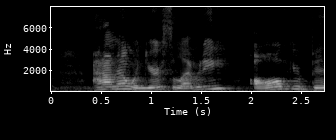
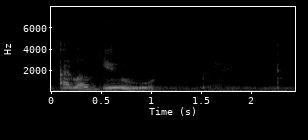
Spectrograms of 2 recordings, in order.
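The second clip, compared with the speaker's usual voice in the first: hushed pretend confession; very soft, voiceless adoration; starstruck whisper; 5 semitones lower, 9 dB quieter, much slower than usual. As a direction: whisper it like an awed fan. Acting a starstruck fan.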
